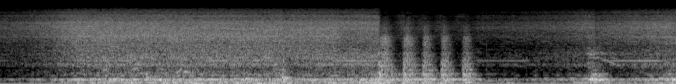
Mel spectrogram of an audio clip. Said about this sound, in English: We left from Porthmadog, where a beautiful little engine was waiting for us at the platform, steaming quietly.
